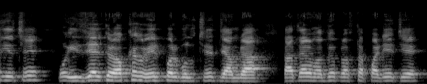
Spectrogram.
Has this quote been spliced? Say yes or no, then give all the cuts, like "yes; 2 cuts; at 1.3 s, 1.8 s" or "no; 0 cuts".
yes; 1 cut; at 2.7 s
